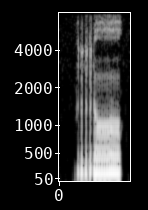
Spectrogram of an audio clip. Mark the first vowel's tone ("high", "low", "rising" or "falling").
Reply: high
